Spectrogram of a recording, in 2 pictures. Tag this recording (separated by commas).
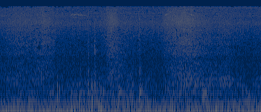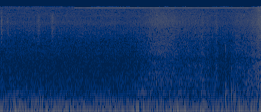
inside a small room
